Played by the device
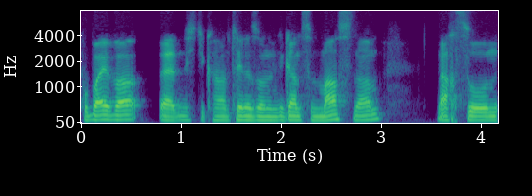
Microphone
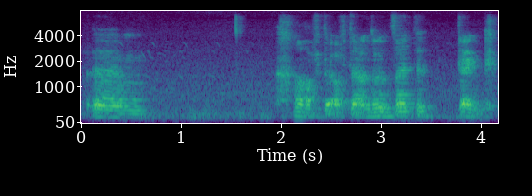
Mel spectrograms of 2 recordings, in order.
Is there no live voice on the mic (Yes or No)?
No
